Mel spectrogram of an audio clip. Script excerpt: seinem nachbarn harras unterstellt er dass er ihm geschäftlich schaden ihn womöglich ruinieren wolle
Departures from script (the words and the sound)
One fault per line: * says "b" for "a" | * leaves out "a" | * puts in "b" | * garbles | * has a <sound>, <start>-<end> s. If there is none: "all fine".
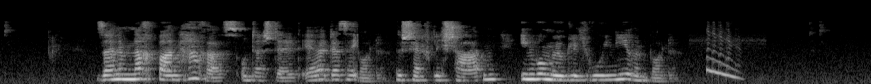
* says "wolle" for "ihm"
* has a chirp, 7.1-7.5 s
